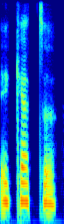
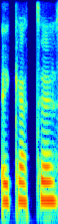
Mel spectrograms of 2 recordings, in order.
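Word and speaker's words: Hécate: Et écat ou écatè, ça dépend comment on la prononce chez les Grecs.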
